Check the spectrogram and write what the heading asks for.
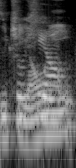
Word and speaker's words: Guccione: Guccione. – Guccione.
